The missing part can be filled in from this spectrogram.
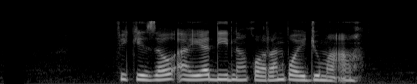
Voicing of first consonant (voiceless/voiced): voiceless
